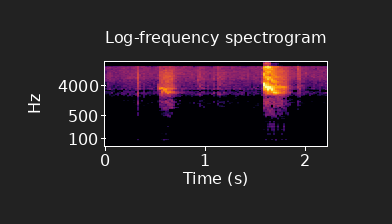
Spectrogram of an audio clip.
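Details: Birds chirping in a yard: two brief, sharp, high chirps about a second apart, the second much louder, against near silence.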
